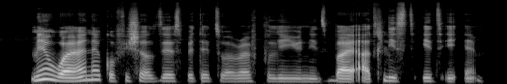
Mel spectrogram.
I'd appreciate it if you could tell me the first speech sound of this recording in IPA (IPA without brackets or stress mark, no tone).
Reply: m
